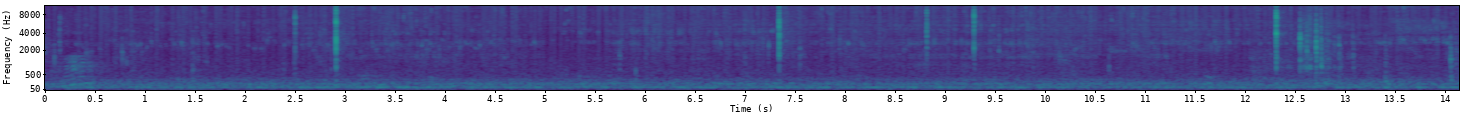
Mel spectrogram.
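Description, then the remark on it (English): Steady, soft hiss of water sprinkling down in fine streams from water bottles poked with thumbtack holes onto tilled and no-till soil samples, simulating rainfall, continuous over a low background hum, with a few faint clicks and taps scattered throughout. “So like I said, basically what I've done is I've put water in the water bottles, and we'd used a thumbtack to poke holes in that.”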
